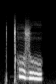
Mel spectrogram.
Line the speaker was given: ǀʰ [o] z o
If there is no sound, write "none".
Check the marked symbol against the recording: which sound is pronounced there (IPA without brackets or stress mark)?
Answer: ɔ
